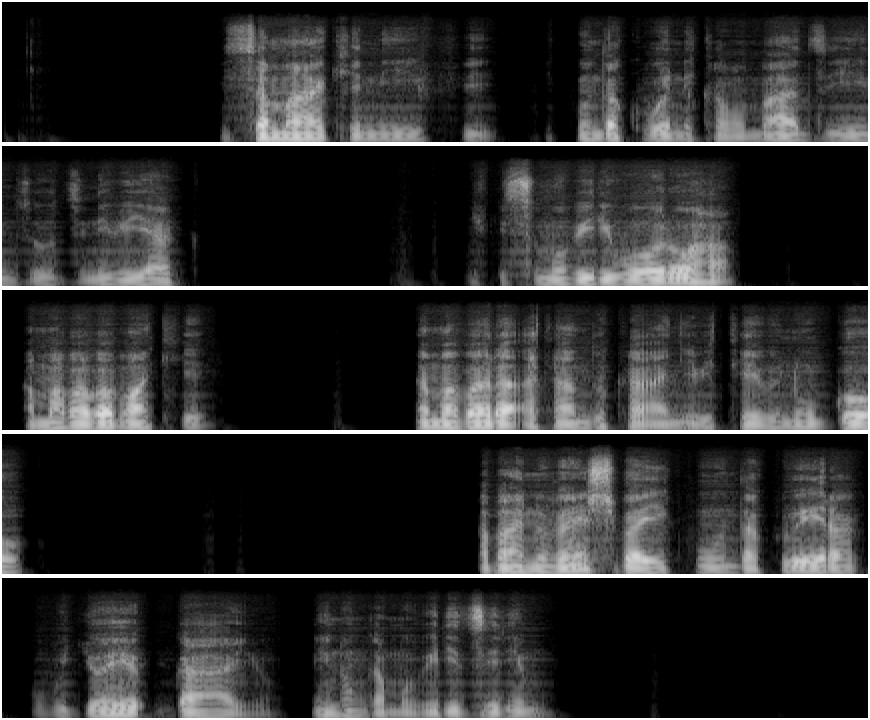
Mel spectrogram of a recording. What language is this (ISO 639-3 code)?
run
